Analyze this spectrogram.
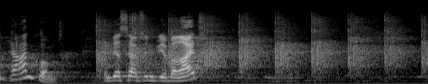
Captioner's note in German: Beifall Freie Demokraten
